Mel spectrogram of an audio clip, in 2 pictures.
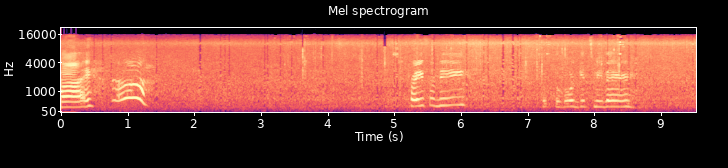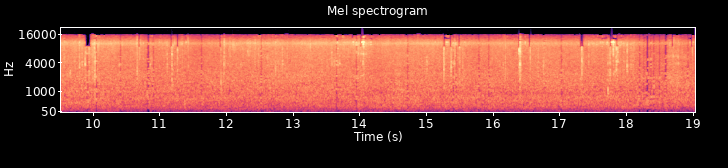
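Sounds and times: river rushing: 0.0 - 19.0.

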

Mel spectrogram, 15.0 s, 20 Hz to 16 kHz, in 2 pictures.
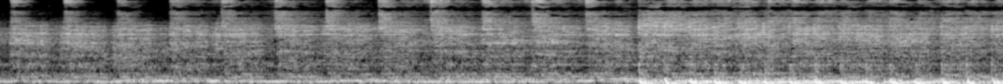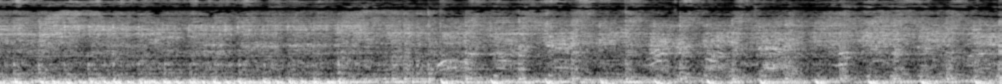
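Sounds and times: punk band playing live: 0.0 - 15.0.

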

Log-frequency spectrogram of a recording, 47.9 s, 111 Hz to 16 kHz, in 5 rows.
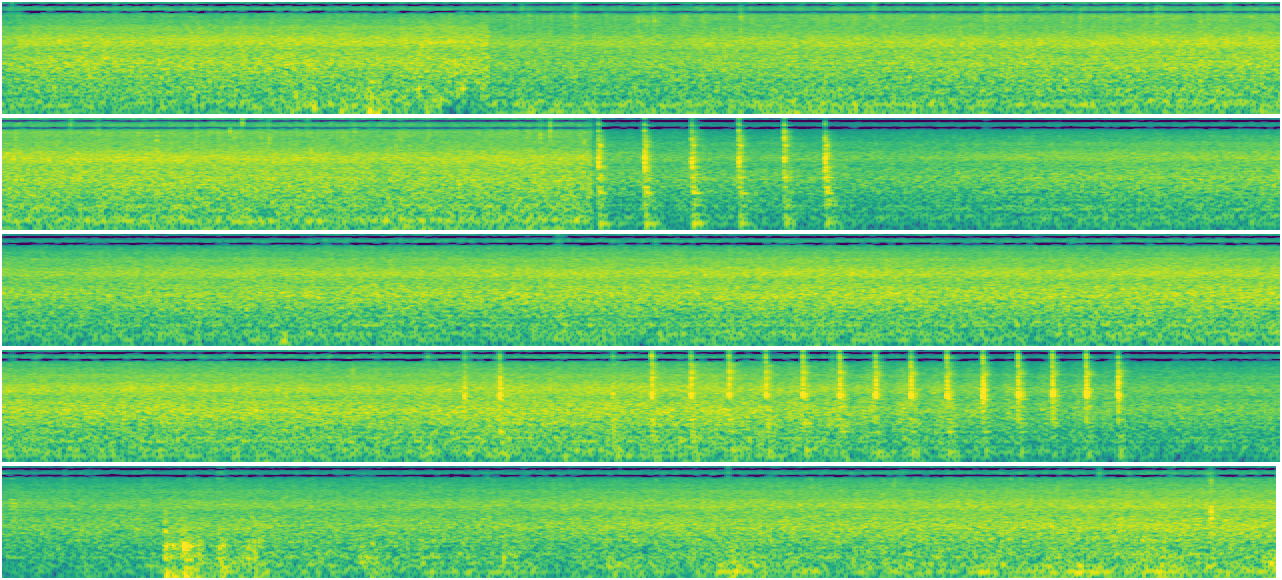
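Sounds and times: steady rain hiss: 0.0 - 47.9
sharp knocks: 14.0 - 15.9, 33.3 - 37.2
hammer blows: 14.0 - 16.0, 33.3 - 37.3.

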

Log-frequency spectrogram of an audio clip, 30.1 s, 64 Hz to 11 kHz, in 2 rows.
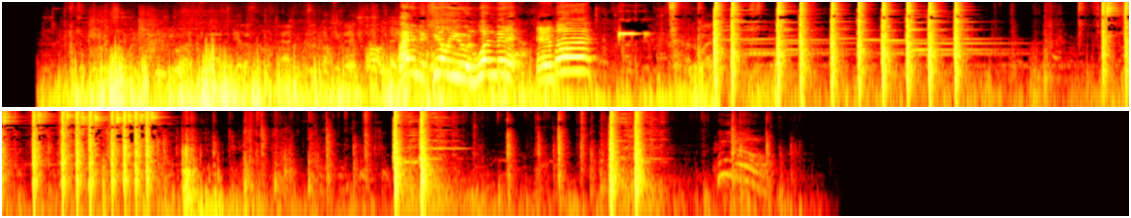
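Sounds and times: steel targets ringing: 9.5 - 13.4, 20.3 - 21.3, 23.2 - 23.9.

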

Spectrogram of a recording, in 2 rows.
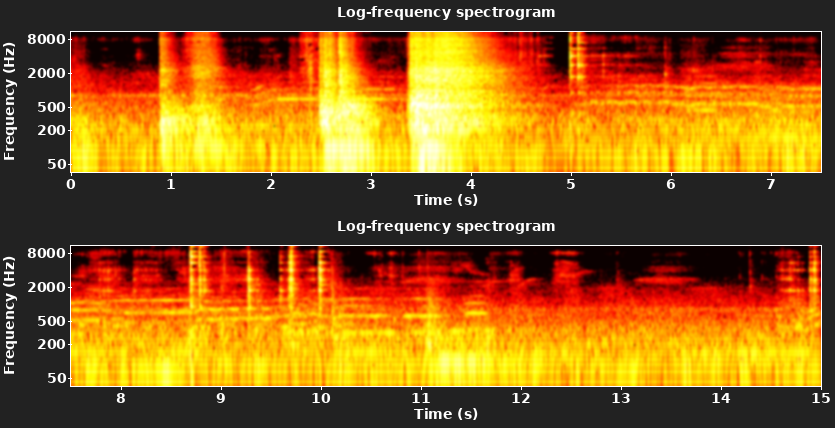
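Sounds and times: wrench clinking on metal pulley: 4.4 - 11.0, 14.3 - 15.0.

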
